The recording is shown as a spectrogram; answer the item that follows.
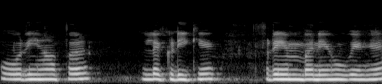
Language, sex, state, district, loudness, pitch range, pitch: Hindi, female, Uttar Pradesh, Saharanpur, -13 LUFS, 230-245 Hz, 235 Hz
